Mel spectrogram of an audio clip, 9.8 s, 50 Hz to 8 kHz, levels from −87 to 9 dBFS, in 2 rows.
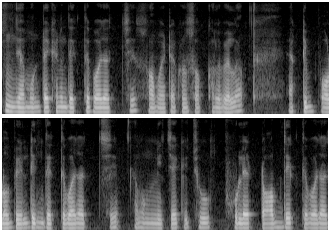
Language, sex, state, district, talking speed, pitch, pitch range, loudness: Bengali, male, West Bengal, Paschim Medinipur, 130 wpm, 120 Hz, 115-125 Hz, -19 LUFS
